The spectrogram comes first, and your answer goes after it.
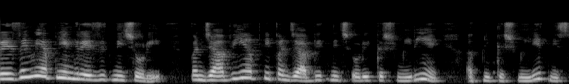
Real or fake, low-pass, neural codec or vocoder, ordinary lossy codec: real; 7.2 kHz; none; AAC, 48 kbps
